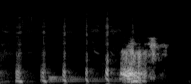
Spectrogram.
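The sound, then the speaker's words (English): A man coughs in a run of short, rhythmic coughs, five quick hacks in succession, then a louder, harsher cough burst, not under any talk. “I like how he's It'd coughing like every fucking other second.”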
